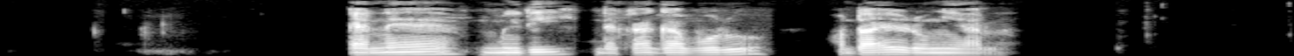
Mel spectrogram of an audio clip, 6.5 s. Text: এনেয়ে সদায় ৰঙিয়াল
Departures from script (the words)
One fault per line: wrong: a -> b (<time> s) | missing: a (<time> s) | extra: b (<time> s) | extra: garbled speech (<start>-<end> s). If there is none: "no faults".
extra: মিৰি ডেকা-গাভৰু (2.5 s)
